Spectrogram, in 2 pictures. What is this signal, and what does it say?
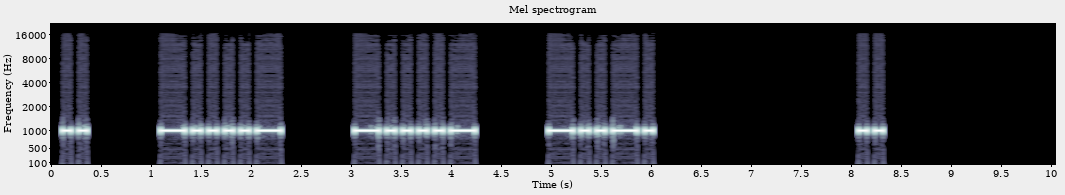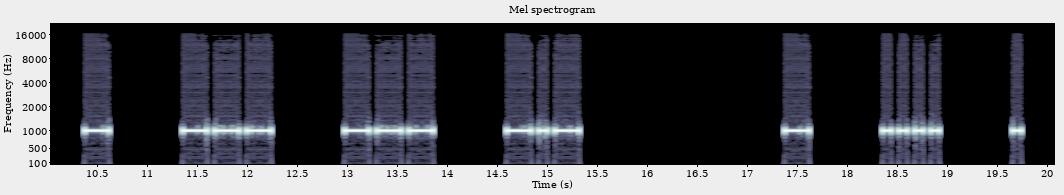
Morse code, heard as a keyed tone, about 15 wpm, spaced as for 8 wpm, 1000 Hz. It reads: I--/ I TOOK THE
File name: qotdfiles / 8wpm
